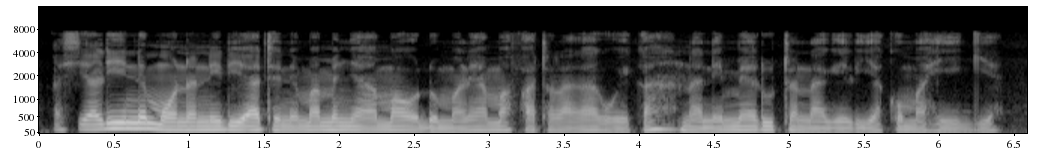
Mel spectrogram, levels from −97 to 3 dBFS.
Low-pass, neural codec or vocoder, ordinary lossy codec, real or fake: 7.2 kHz; none; none; real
